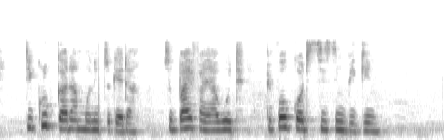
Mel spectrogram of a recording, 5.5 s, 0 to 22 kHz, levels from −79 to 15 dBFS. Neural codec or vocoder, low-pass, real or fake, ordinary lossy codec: none; 7.2 kHz; real; Opus, 64 kbps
